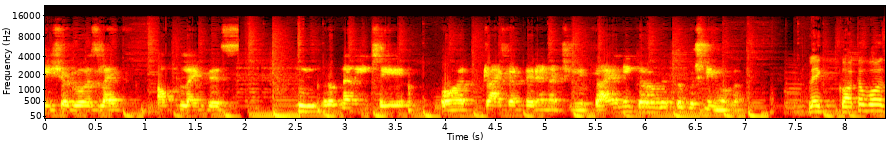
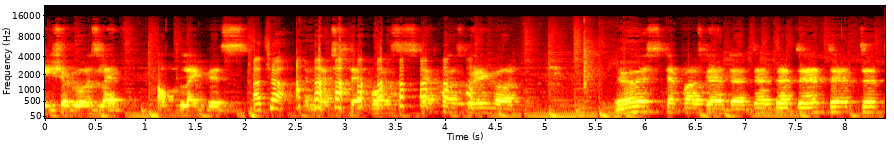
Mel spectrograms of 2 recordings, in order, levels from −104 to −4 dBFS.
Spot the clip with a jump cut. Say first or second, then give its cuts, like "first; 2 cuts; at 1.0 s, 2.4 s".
first; 2 cuts; at 2.1 s, 7.2 s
